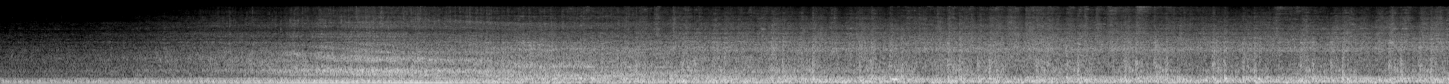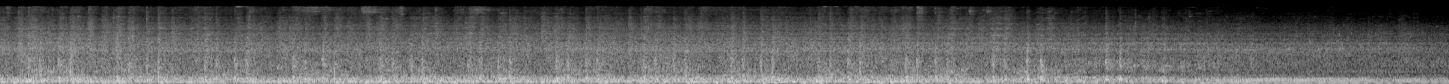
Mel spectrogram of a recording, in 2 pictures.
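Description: Diesel-hauled freight train of tank wagons passing close: the locomotive's engine rumble peaks with a falling whine about three to five seconds in, then a long run of rhythmic clickety-clack from the wagons' wheels over the rail joints.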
